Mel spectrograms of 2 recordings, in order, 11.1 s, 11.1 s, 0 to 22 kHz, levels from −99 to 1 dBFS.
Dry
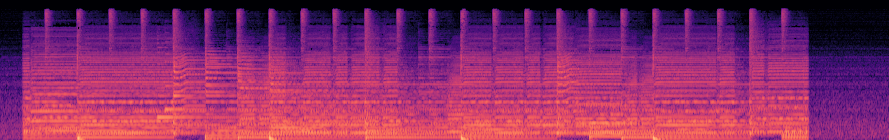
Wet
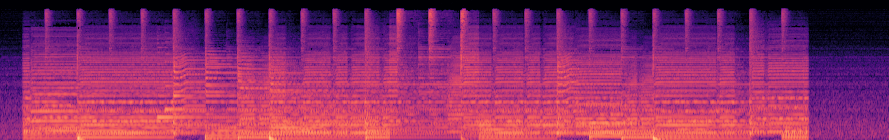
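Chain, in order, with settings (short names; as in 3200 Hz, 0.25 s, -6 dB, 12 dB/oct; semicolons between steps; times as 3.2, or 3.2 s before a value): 4.86–5.98 tilt +3.5 dB/oct; gain +1 dB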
